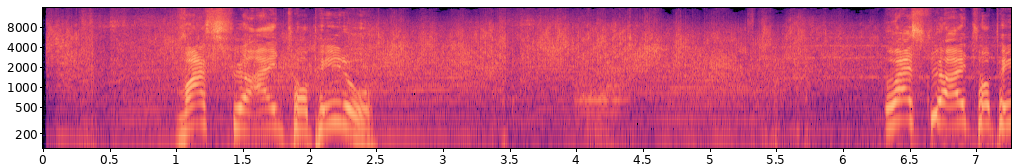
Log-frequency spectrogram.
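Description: A man speaks loudly with animation into a close microphone.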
